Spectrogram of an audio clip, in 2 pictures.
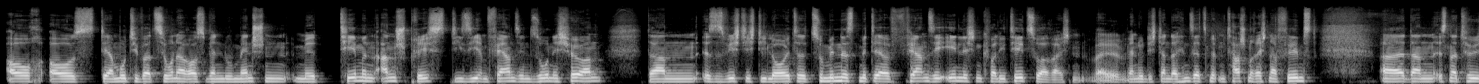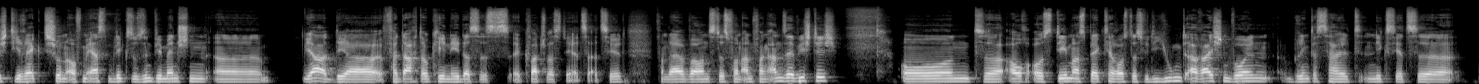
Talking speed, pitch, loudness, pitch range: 200 wpm, 135 Hz, -13 LUFS, 130-145 Hz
